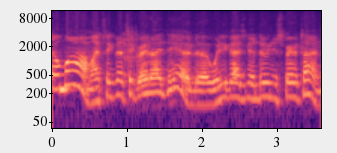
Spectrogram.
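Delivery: son's voice pitched well up, cheerful; high son's voice. Retold or imitated. He voices the son.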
